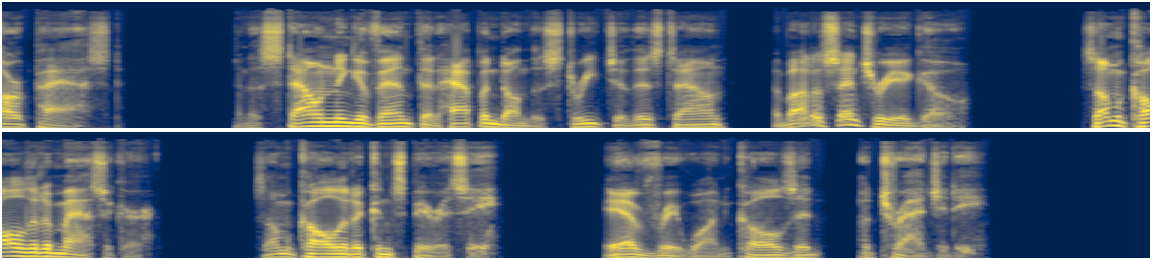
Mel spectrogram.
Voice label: Tour Guide

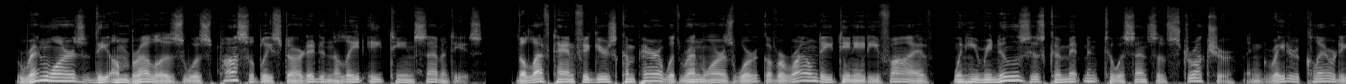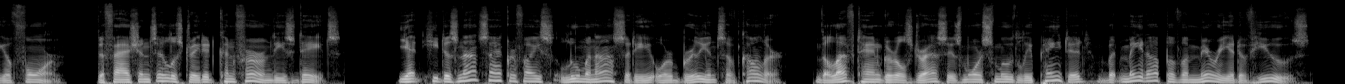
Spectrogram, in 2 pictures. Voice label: Museum Audio Tour

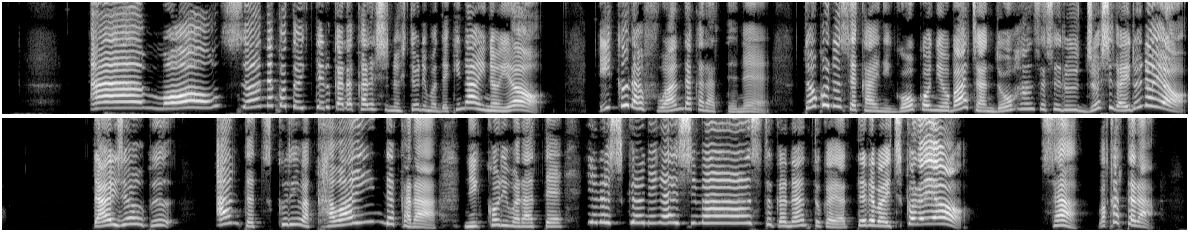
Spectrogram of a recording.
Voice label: character voice

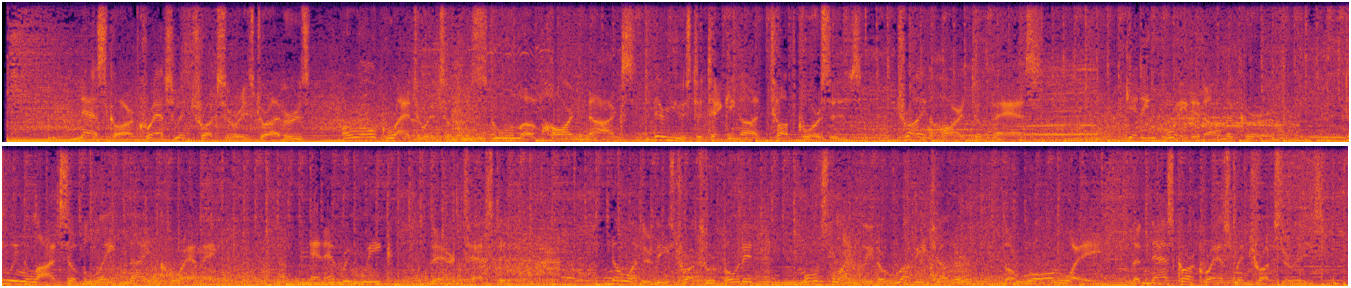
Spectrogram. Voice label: Imaging; NASCAR

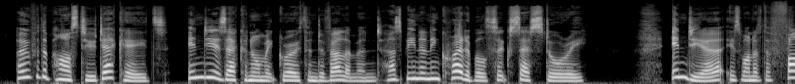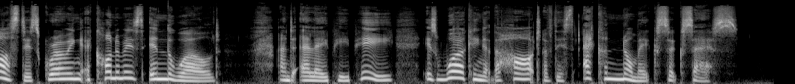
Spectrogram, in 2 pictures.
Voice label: Presentation

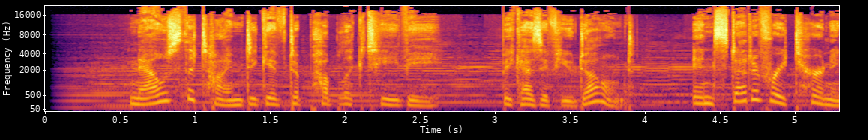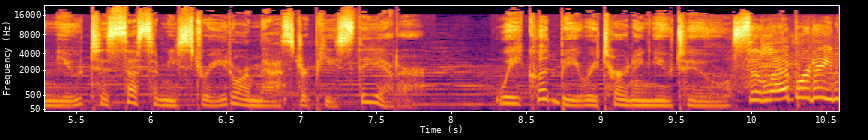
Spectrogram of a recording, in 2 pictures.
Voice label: announcement; PBS

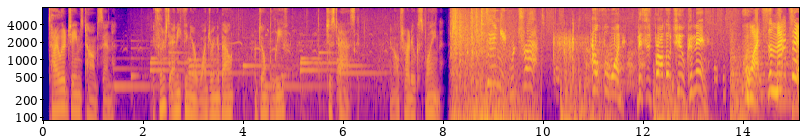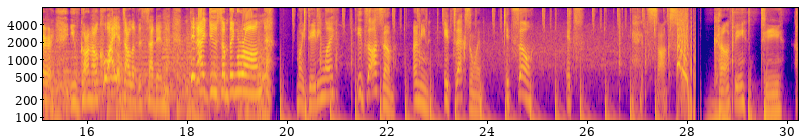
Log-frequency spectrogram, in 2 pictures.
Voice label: Character Voice Acting

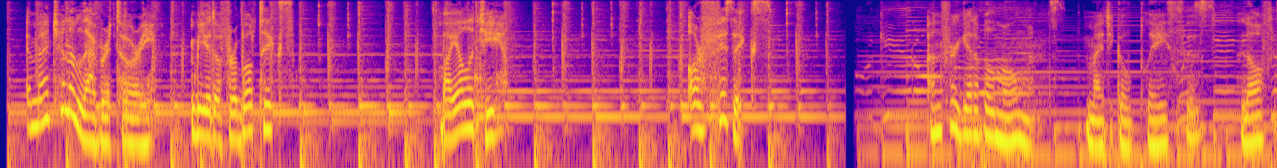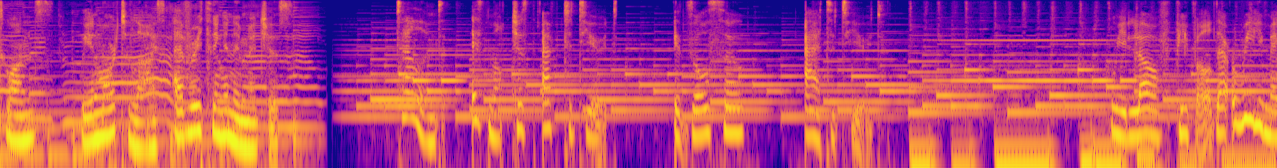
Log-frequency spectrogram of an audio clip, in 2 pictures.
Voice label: Voice ENGLISH

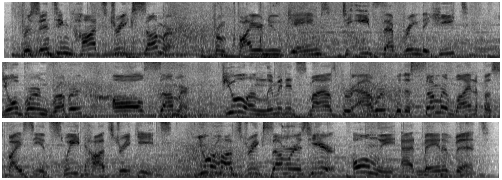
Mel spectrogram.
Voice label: COMMERCIAL

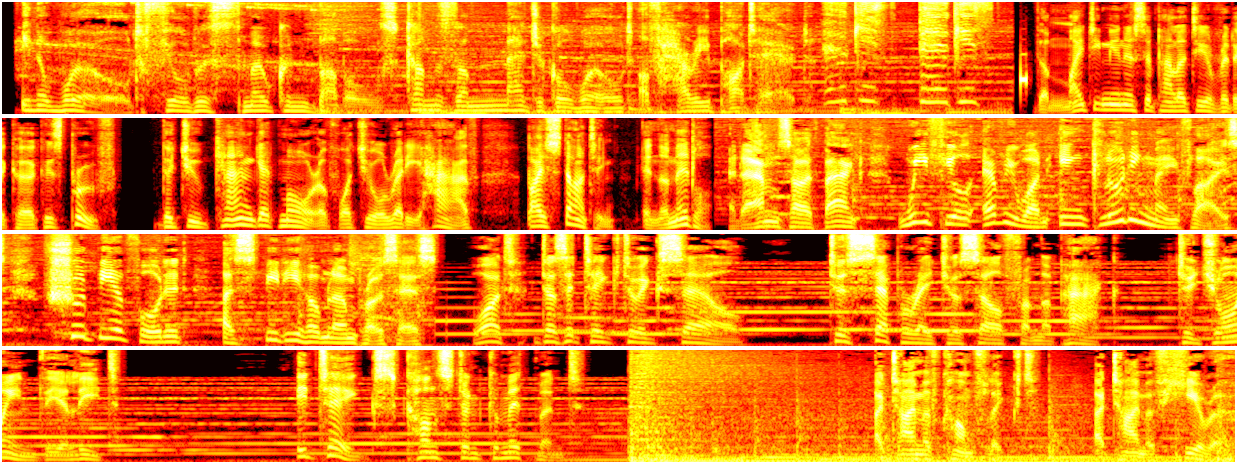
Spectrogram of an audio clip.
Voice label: Commercials Tv Radio Internet

